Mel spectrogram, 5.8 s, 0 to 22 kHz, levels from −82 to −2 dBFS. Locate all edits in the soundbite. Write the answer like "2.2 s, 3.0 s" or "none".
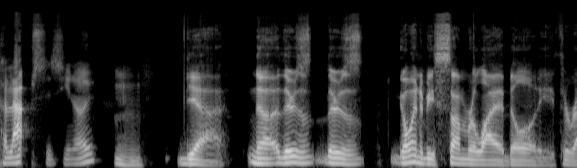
none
